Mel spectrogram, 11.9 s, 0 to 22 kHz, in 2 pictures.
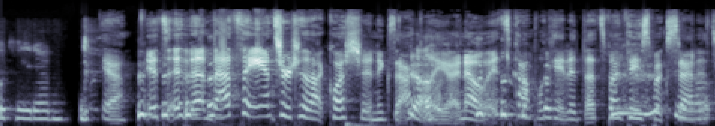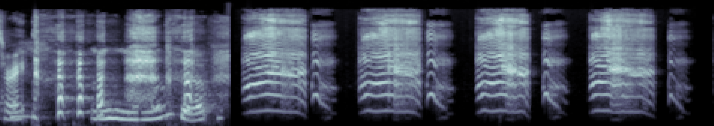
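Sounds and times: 
speech: 0.0s - 8.1s
laughter: 1.1s - 2.3s, 3.3s - 7.8s
infant wailing: 8.0s - 11.8s.

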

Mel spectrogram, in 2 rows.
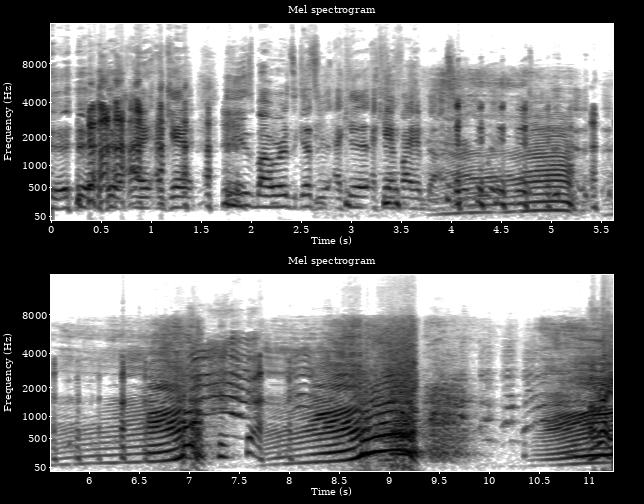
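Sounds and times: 
speech: 0.0s - 9.6s
laughter: 0.0s - 11.2s
cow giving a long aggressive moo: 3.8s - 9.7s, 10.5s - 11.2s.

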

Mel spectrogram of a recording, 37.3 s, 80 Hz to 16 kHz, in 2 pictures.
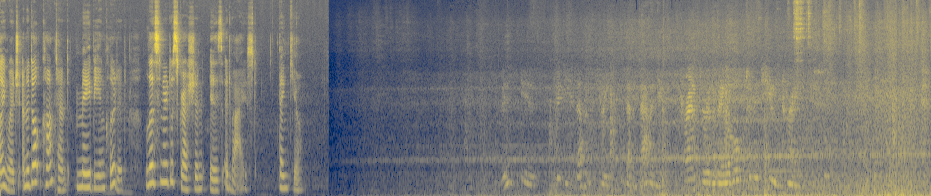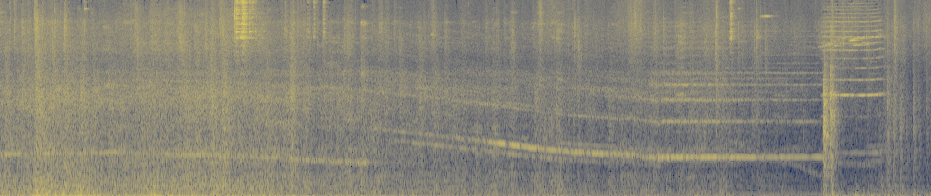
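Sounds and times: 
speech: 0.0s - 6.1s, 13.8s - 16.0s
express subway train roaring along: 6.8s - 37.2s
high whining subway train motor tones: 7.3s - 36.6s.

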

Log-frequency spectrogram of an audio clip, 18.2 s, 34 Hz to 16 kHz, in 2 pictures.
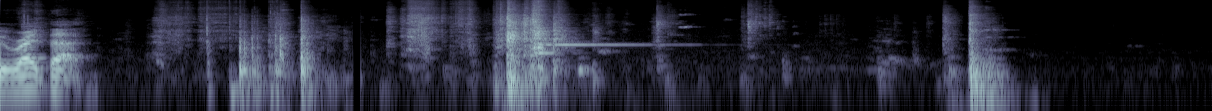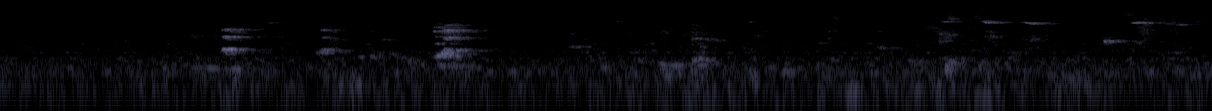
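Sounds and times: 
speech: 0.0s - 1.8s
clattering handling noises: 1.2s - 6.0s
door shutting with a solid thud: 7.1s - 7.6s.

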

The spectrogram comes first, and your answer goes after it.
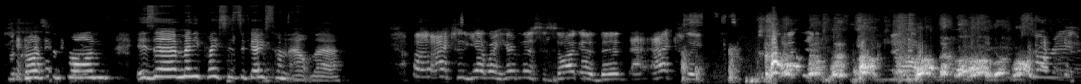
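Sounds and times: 
speech: 0.1s - 10.7s
dog barking in Mississauga Ontario Canada: 7.6s - 10.7s.

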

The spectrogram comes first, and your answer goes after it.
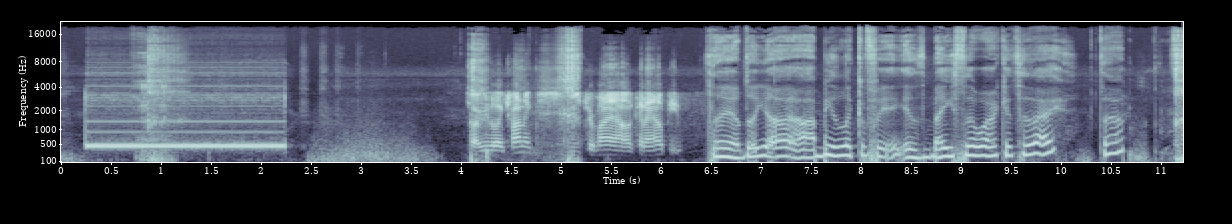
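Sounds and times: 
ringback tone over a phone line to an electronics store: 0.2s - 2.3s
speech: 4.1s - 10.8s.

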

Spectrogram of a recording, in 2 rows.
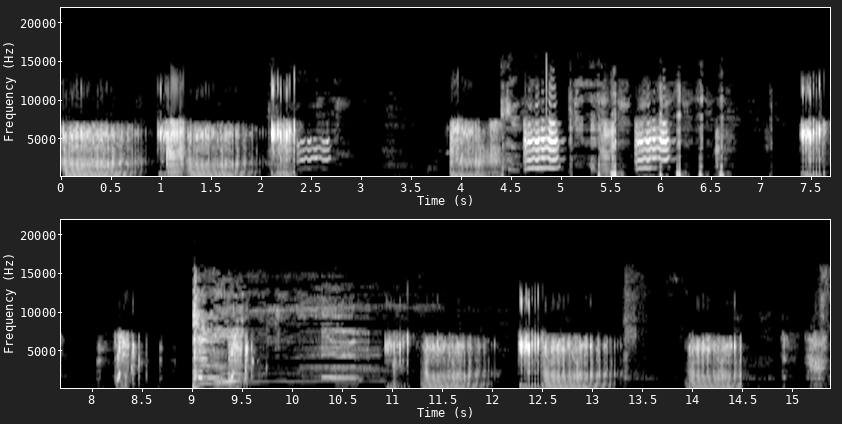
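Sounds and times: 
loud fart sound effects: 0.0s - 2.7s, 3.9s - 6.1s, 7.4s - 8.6s, 9.2s - 14.6s
laughter: 4.4s - 6.8s.

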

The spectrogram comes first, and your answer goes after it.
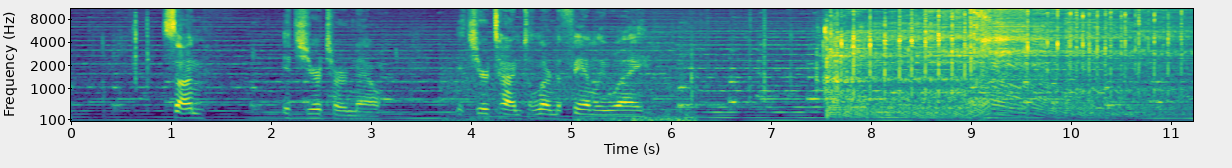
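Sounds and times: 
speech: 0.9s - 1.4s, 2.1s - 3.3s, 3.9s - 6.7s
chainsaw idling and revving: 7.4s - 11.2s.

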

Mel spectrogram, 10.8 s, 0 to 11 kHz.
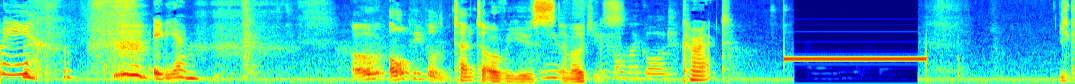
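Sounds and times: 
speech: 0.2s - 0.5s, 1.5s - 2.2s, 3.5s - 7.4s, 10.6s - 10.7s
electronic censor bleep: 7.8s - 9.3s.

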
